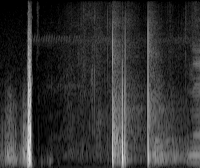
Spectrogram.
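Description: Three sharp knocks from handling a wire-mesh cage trap. The loudest comes just after the start, and two more follow about a second later, a third of a second apart.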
